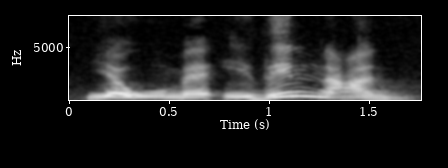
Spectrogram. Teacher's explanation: نون بتاعه التنوين اظهرها لان وراها حرف من حروف الاظهار اللي هو العين. يومئذ عن على طول النون تبان، مش هغنها لا ولا اخفيها.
